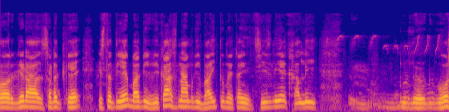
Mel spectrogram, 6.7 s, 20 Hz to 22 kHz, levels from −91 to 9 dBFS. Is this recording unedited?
yes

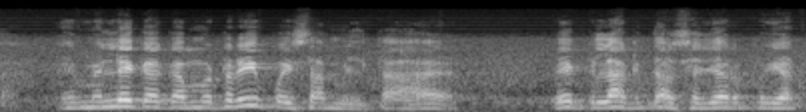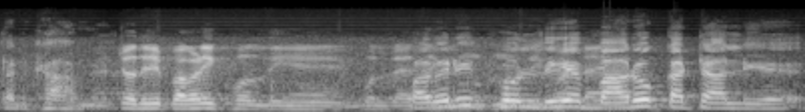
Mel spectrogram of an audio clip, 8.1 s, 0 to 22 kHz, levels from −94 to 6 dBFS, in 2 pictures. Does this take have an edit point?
yes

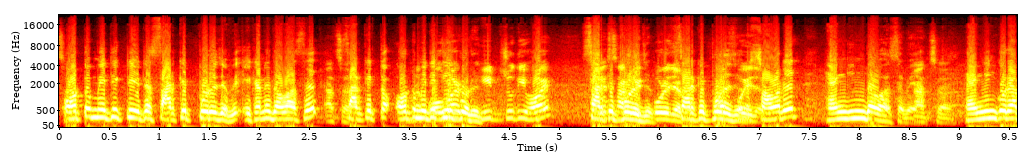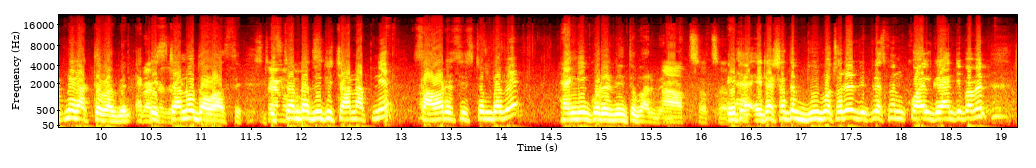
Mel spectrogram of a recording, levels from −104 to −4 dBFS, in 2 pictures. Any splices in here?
yes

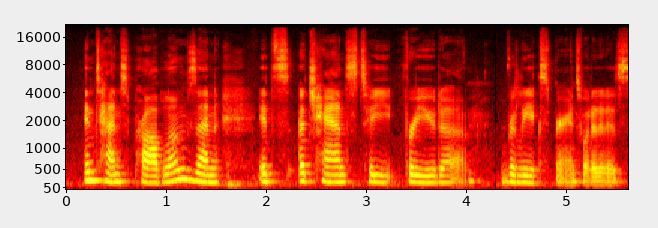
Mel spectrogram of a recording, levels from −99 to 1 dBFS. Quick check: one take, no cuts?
no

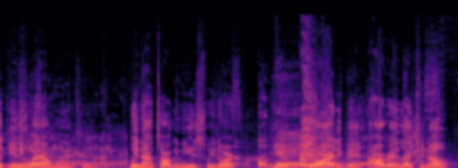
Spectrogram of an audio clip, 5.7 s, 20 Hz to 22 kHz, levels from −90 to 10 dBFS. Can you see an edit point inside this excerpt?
yes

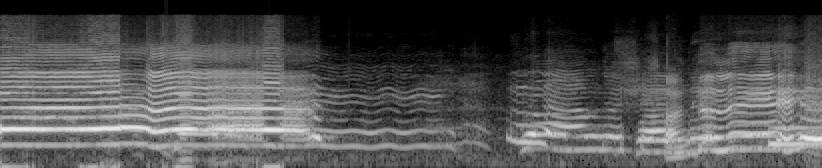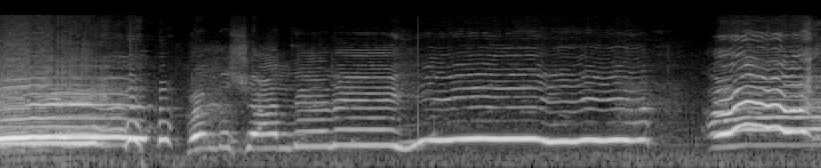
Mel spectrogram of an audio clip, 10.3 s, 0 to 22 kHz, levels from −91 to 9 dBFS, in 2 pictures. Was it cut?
no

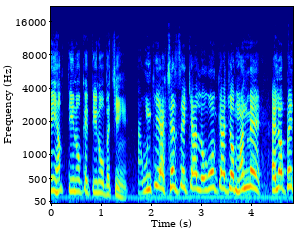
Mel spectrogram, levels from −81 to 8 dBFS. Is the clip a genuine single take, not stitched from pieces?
no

